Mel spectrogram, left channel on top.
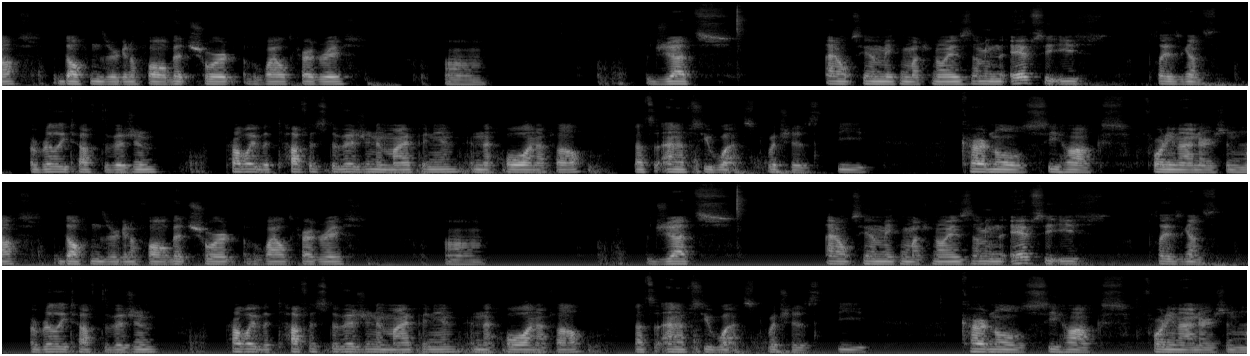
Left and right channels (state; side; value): noise; right; hum, 22 dB below the sound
